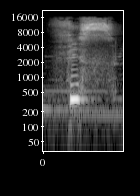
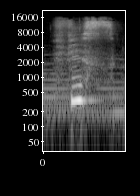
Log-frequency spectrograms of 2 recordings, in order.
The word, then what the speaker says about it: fils: les fils fils fils dans le premier exemple attention je ne prononce pas le "l" oui c'est irrégulier mon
